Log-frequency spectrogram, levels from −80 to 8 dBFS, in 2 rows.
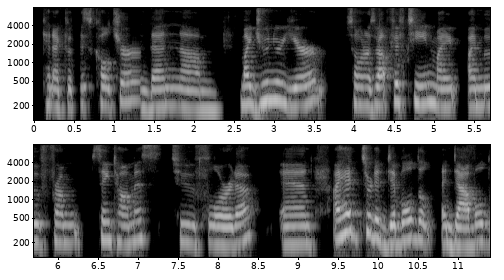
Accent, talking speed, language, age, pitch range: American, 170 wpm, English, 40-59, 175-210 Hz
